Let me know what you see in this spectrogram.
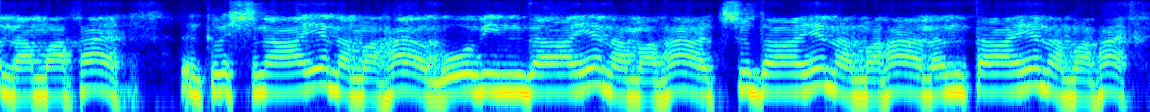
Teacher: இந்த விசர்கத்துக்கே ஹா சவுண்ட் தான் மெயின் சரியா ஹா தான் அதுக்கு மெயின் நம க சொல்லாதீங்க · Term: விசர்கம்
